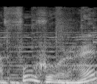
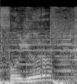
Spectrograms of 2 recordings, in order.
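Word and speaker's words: Fújur: Realmente, la pronunciación correcta sería con un poquito de J, Fuyur, Pero bueno, cuando se hizo el doblaje al cine... Se suavizó más, pues aquí lo conocemos como Fuyur, pero sería un poco más Fuyur, como bien apuntaba nuestro amigo Raúl desde Zaragoza.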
